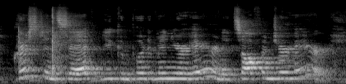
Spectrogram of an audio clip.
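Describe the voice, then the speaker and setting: In a room with audible echo and noticeable background noise, a woman talks at a moderate pace in an animated tone with a high pitch. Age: 60s. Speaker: home baker, cooking show host. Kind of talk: cooking tutorial. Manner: chatty, animated.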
